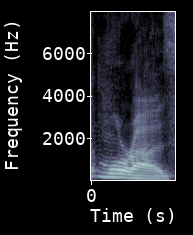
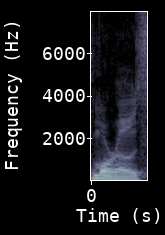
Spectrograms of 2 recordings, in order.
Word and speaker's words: Moras: my name baby moras so I'm all about it uh it's actually not how it's pronounced it's pronounced moros if you're listening please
